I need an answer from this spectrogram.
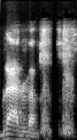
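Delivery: put-on sloppy, spitting cartoon creature voice. Showing the Tasmanian Devil's sloppy, spitting sound: sloppy spitting Tasmanian Devil impression. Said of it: "That's a very good impression".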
